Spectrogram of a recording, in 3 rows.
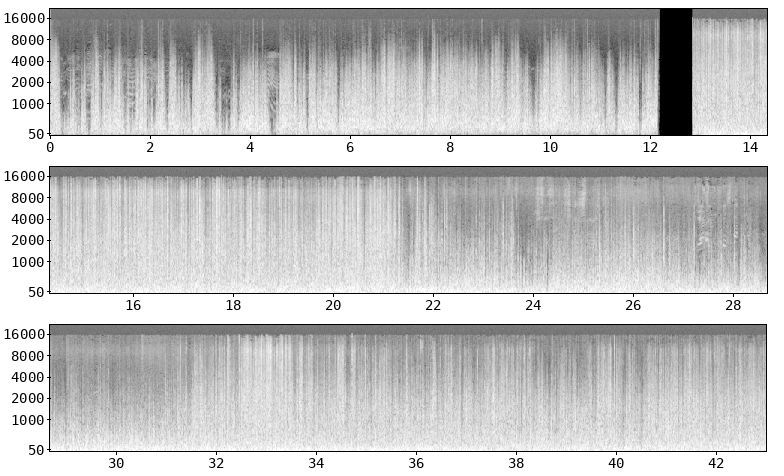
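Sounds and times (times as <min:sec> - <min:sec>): wind buffeting microphone: 0:00.0 - 0:12.2, 0:12.9 - 0:43.0.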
